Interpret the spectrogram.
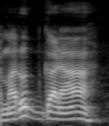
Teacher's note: यहाँ पर द आधा है इसलिए मरुद्गणाः, द को जल्दी बोलेंगे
